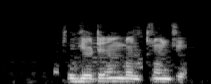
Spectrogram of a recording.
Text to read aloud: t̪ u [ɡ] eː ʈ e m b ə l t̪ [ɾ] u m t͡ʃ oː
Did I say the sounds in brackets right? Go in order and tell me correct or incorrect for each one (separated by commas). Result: correct, correct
